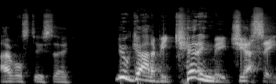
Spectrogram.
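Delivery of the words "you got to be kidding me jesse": high, raised, sing-song outburst with big swoops. Quoting what gets said on seeing an obese man: Mean Gene Okerlund voice.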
